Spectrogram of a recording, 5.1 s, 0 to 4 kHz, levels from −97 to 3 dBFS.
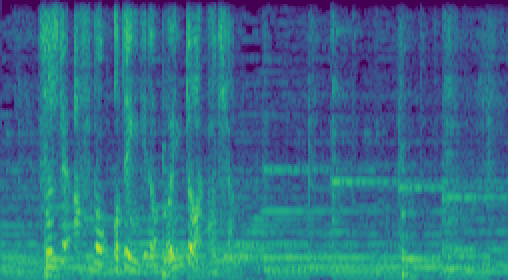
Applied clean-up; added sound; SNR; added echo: none; Bowed string instrument; 9 dB; reverberation time 0.2 s.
